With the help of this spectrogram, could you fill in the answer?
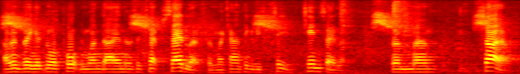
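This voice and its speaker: An older man with a rural Australian accent, reminiscing in an unhurried, laconic country drawl. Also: medium pitch, a little mellow, rough recording. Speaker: retired livestock agent reminiscing. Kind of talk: oral-history reminiscence. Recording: faint background noise and ambience.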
